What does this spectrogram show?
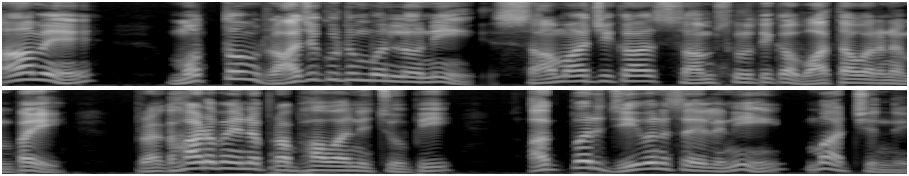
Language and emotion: Telugu, neutral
